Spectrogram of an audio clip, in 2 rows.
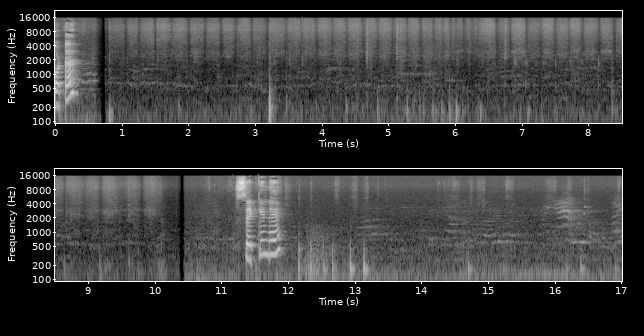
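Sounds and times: pen scratching while writing: 0.8s - 10.1s, 12.4s - 13.3s.

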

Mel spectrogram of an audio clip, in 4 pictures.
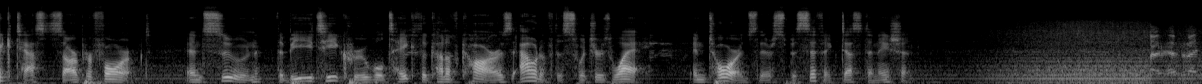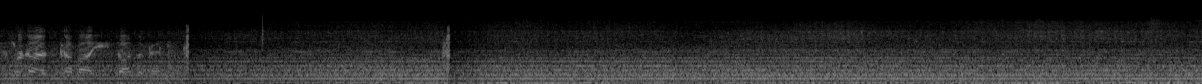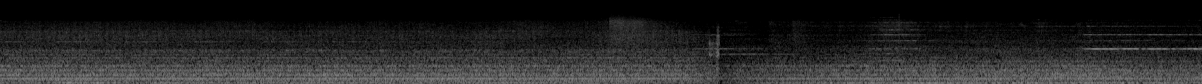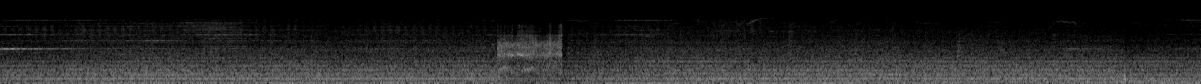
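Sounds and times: diesel locomotive engine running: 0.0s - 48.0s
locomotive rolling by: 9.8s - 48.0s
thin wheel squeal: 32.7s - 33.6s, 34.8s - 38.9s, 40.9s - 42.9s.

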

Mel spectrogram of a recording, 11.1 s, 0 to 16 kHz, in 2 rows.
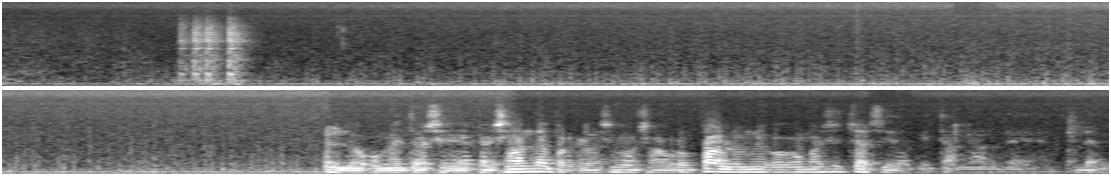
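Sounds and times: hiss with low hum: 0.0s - 11.0s.

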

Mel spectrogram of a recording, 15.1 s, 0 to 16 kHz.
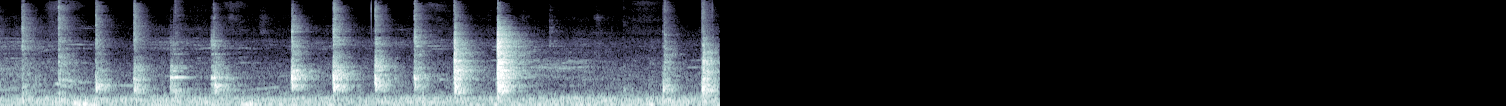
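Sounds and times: low steady hum: 0.0s - 7.2s.

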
